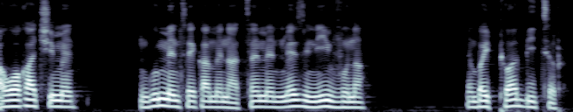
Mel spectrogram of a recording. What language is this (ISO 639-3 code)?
ldb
